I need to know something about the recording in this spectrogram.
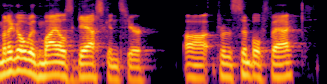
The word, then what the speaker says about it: Gaskin: So am I allowed to pick Myles Gaskins here? I like Only it. if you say his name right. Myles Gaskins. No, Gaskins. There's no Gaskin. S. There's no S at the end.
